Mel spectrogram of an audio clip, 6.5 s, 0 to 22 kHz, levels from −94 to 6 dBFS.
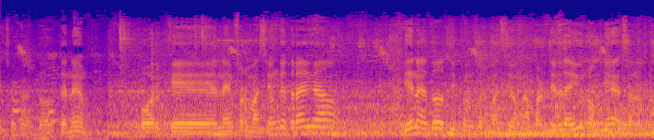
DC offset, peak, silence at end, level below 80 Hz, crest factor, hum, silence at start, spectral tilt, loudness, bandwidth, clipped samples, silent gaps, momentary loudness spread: under 0.1%; -2 dBFS; 0 s; -40 dBFS; 14 dB; none; 0 s; -5.5 dB/octave; -16 LUFS; 14.5 kHz; under 0.1%; none; 8 LU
